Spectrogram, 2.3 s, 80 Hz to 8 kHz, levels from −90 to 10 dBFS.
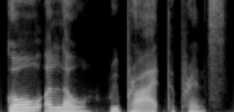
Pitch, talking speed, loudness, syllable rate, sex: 180 Hz, 130 wpm, -19 LUFS, 4.7 syllables/s, female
